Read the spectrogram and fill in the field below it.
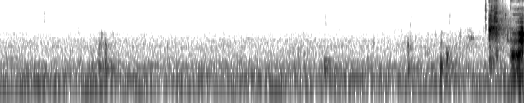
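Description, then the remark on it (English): A quiet sip of water: faint clicks and small mouth noises over a low background hum, ending in a short, louder slurping gulp. No one speaks. “I'm going to take a deep breath here, take a sip of my water.”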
